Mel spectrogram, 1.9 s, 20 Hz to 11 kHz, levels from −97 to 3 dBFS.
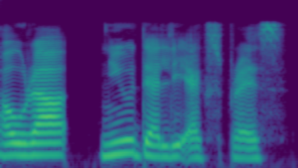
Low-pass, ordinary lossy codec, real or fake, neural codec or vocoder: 7.2 kHz; none; real; none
